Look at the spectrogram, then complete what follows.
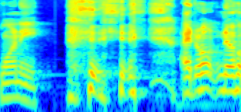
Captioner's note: laughs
